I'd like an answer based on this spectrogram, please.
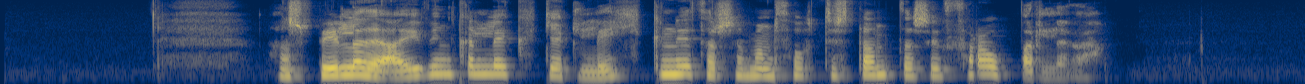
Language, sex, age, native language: Icelandic, female, 50-59, Icelandic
